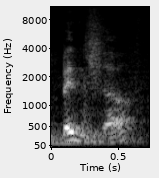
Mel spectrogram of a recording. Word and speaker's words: Venta: ça écrit V-E-N-T-A, mais ça se prononce Benta, comme le V en espagnol,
